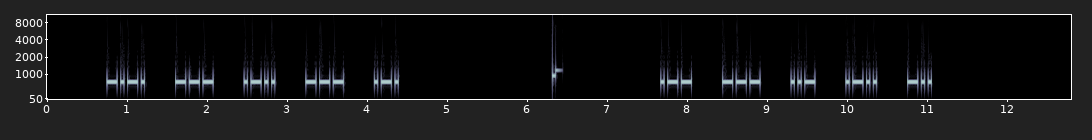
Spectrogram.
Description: Morse code, heard as a keyed tone, about 28 wpm, spaced as for 16 wpm, 700 Hz. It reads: COLOR WOULD
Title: 3x Character Spacing - Top 500 Words - 28wpm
